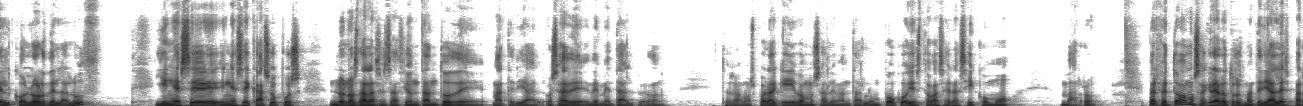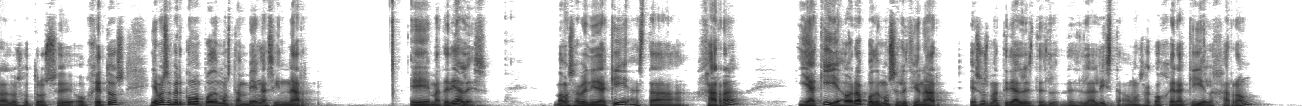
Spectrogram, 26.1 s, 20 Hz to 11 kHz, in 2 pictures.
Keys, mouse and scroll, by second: 5.4 click, 11.3 scroll down 1, 21.4 click.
